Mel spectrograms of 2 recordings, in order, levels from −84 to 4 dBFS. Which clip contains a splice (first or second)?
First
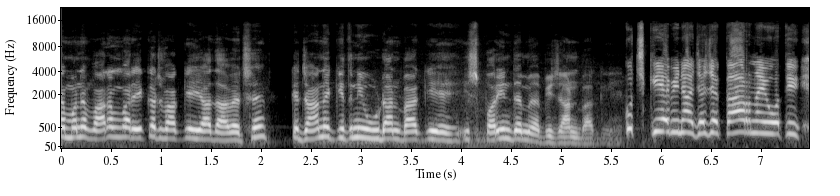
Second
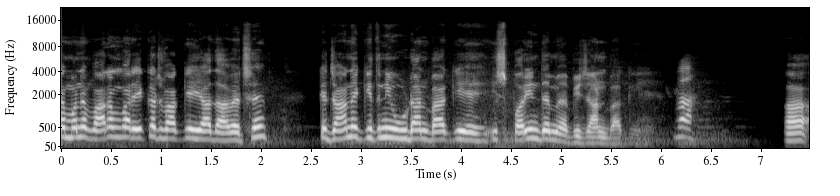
first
